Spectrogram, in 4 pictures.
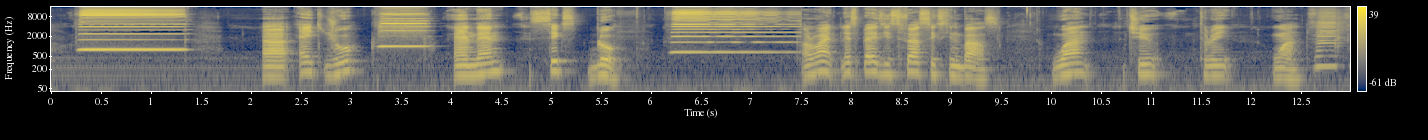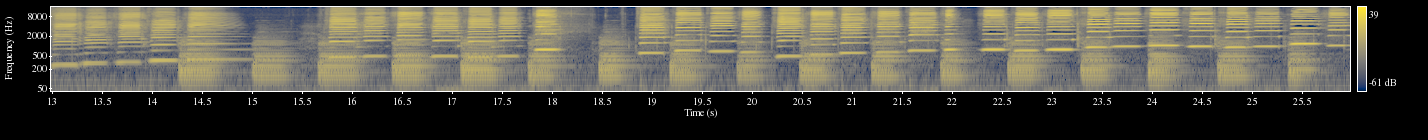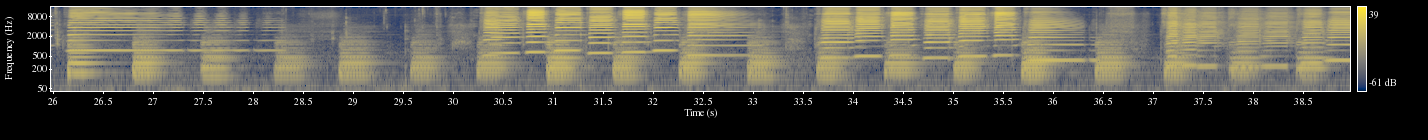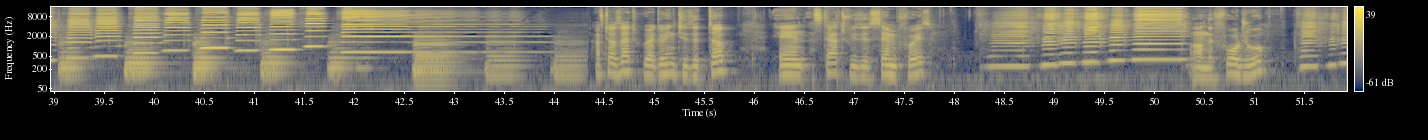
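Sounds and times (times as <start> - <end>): harmonica jazz melody: 0.0 - 1.7, 3.2 - 4.3, 6.2 - 7.8, 12.6 - 44.4, 48.2 - 50.8, 51.4 - 51.9.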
